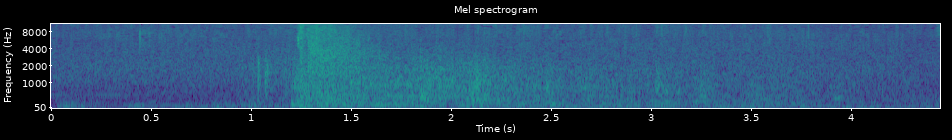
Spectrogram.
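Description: nature, thunder rumbling with rain

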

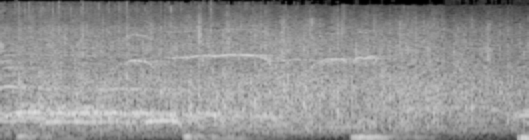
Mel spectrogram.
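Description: crowd, audience applause

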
